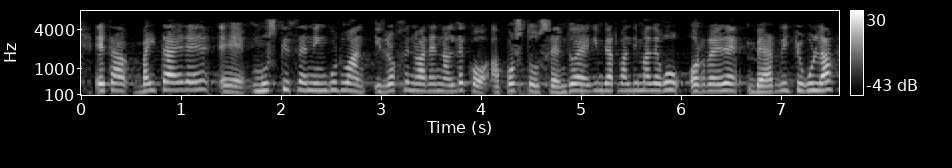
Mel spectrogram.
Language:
Basque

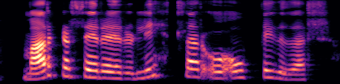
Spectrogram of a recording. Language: Icelandic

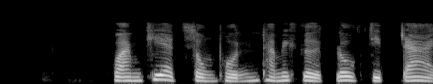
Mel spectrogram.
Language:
Thai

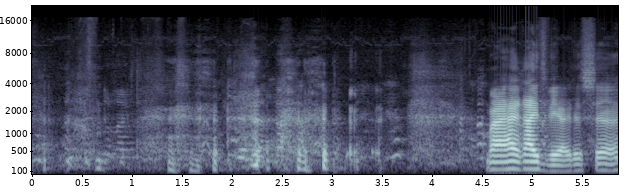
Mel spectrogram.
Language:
Dutch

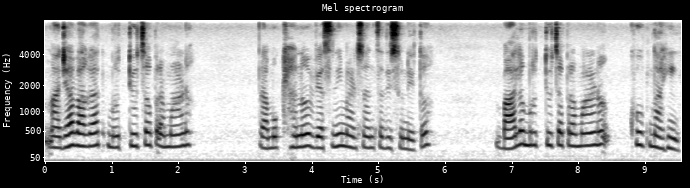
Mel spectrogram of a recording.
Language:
Marathi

